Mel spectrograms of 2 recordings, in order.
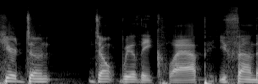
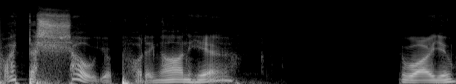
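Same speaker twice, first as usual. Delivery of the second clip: low-key, confiding aside; 2 semitones lower than usual. Narrator voicing a man who addresses you on the platform, hushed tone. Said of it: "it's not really a whisper, but more of a hushed tone".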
